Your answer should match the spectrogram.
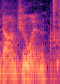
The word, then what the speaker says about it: Don Juan: Yeah, just like in the Byron poem Don Juan, Yeah. it rhymes with true one.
